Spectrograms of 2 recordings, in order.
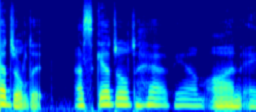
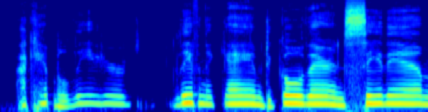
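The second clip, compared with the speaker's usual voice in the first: mock furious, ballistic angry ranting outburst; 4 semitones higher than usual. Retelling how Carla reacted to the speaker leaving the game, imitating Carla's angry outburst. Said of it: "She got so mad and started".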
